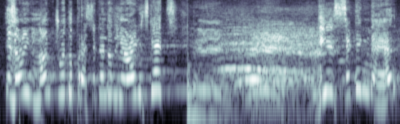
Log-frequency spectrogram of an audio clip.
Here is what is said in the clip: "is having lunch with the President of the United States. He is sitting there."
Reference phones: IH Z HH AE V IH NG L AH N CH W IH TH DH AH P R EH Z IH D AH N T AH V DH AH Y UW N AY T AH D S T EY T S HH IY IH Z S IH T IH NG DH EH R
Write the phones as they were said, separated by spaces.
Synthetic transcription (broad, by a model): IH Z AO IH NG L AH N CH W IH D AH P R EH S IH D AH N T AH V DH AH Y UW N AY T AH D S T EY T S HH IY IH Z S IH T IH NG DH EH R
